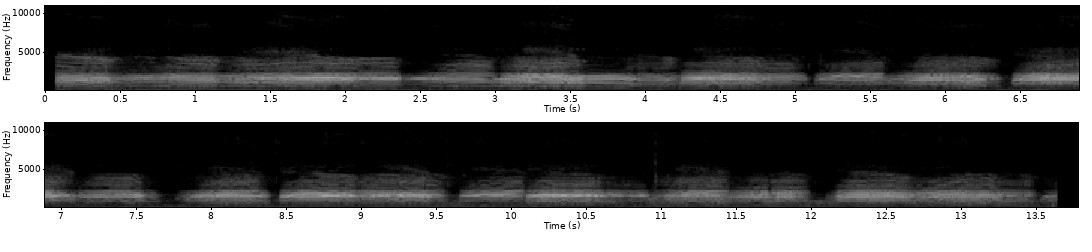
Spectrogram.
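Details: Frogs in the Sonoran Desert calling in bleating, nasal bursts, each about a second long and repeated almost without pause.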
